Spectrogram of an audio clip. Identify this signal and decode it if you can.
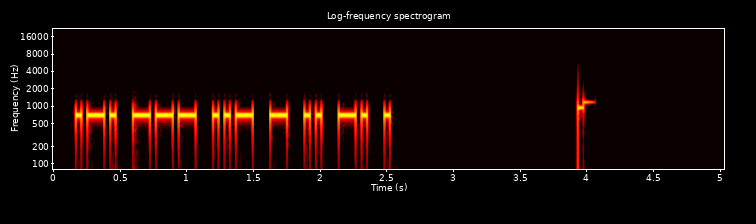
Morse code, heard as a keyed tone, about 28 wpm, 700 Hz. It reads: ROUTINE
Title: Seven Letter Words - 28wpm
